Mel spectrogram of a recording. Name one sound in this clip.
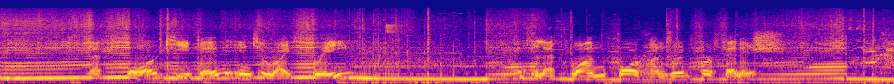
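Tyres screech in a skid through the turns.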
